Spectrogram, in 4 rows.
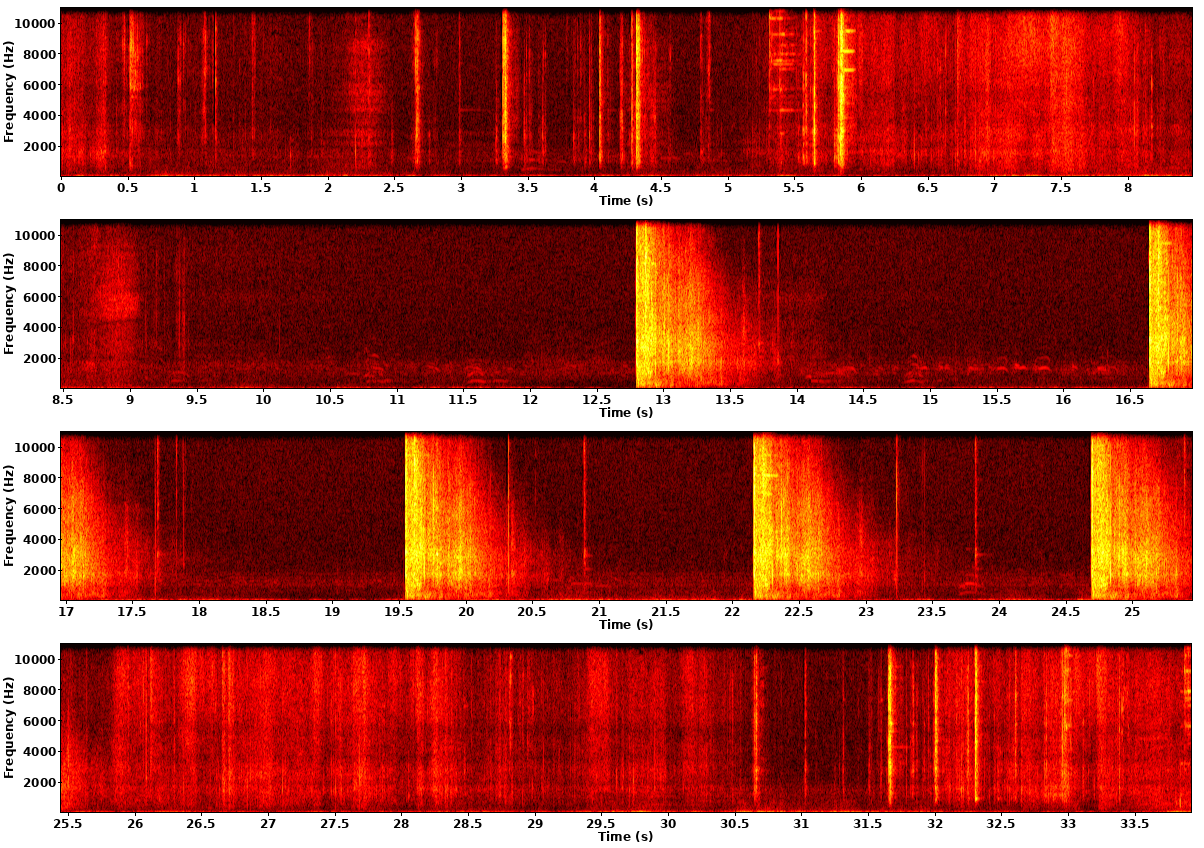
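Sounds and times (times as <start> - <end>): rifle shots with echo: 12.8 - 13.8, 16.6 - 17.6, 19.5 - 20.6, 22.2 - 23.2, 24.7 - 25.7.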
